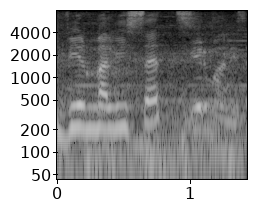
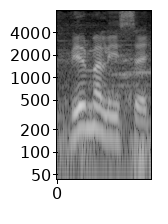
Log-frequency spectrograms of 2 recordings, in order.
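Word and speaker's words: Virmalised: uh virmali said enroll correct me on the pronunciation veer mali sits virmali said yes so this is like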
